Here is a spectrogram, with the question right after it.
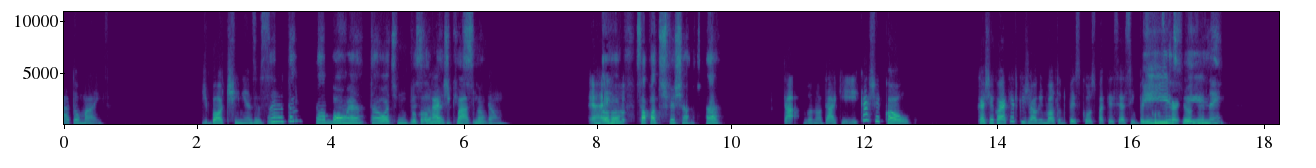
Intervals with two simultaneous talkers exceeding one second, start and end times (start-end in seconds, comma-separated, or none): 5.2-6.4, 16.2-17.4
